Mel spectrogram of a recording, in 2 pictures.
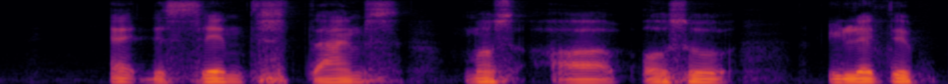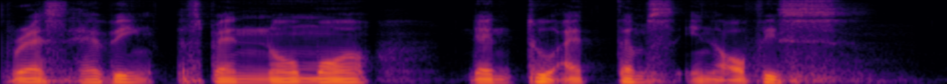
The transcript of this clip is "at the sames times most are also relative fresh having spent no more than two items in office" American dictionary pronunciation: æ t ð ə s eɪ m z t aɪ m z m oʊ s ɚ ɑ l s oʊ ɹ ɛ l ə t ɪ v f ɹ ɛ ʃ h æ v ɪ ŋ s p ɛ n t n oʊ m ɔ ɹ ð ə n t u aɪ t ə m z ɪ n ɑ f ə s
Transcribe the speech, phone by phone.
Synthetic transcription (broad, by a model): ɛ t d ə s eɪ m t aɪ m s m oʊ s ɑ ɑ l s oʊ ɹ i l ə t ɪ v p ɹ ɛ s h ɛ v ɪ ŋ s p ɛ n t n oʊ m ɔ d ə n t u aɪ t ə m s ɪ n ɑ f ə s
